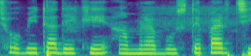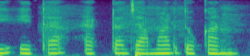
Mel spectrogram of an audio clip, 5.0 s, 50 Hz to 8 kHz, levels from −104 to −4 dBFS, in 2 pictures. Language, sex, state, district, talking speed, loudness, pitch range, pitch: Bengali, female, West Bengal, Cooch Behar, 105 wpm, -20 LUFS, 210-230 Hz, 215 Hz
